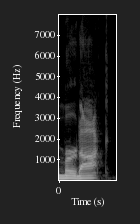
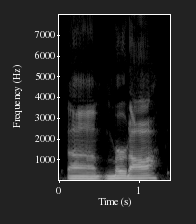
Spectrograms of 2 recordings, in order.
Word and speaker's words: Murdaugh: Murdaugh, and that's spelled, it's pronounced Murdaugh, which is weird. Murdaugh, it's A-U-G-H, M-U-R-D-A-U-G-H.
